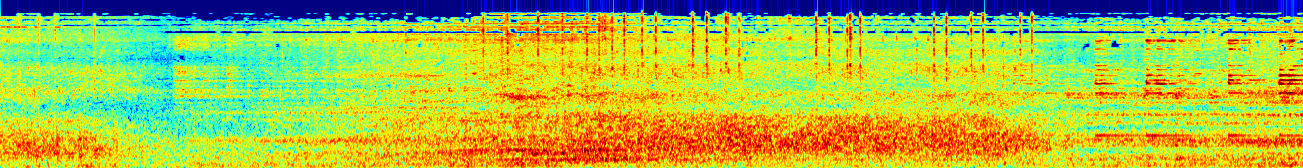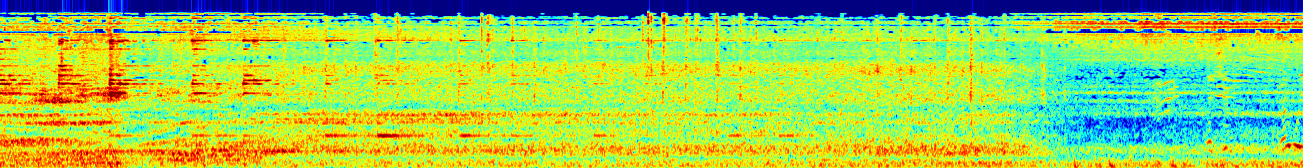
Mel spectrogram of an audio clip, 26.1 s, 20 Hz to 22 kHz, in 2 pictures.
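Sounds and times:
miniature train rolling on rails: 0.0 - 26.0
wheel clicks over rail joints: 3.8 - 23.6.

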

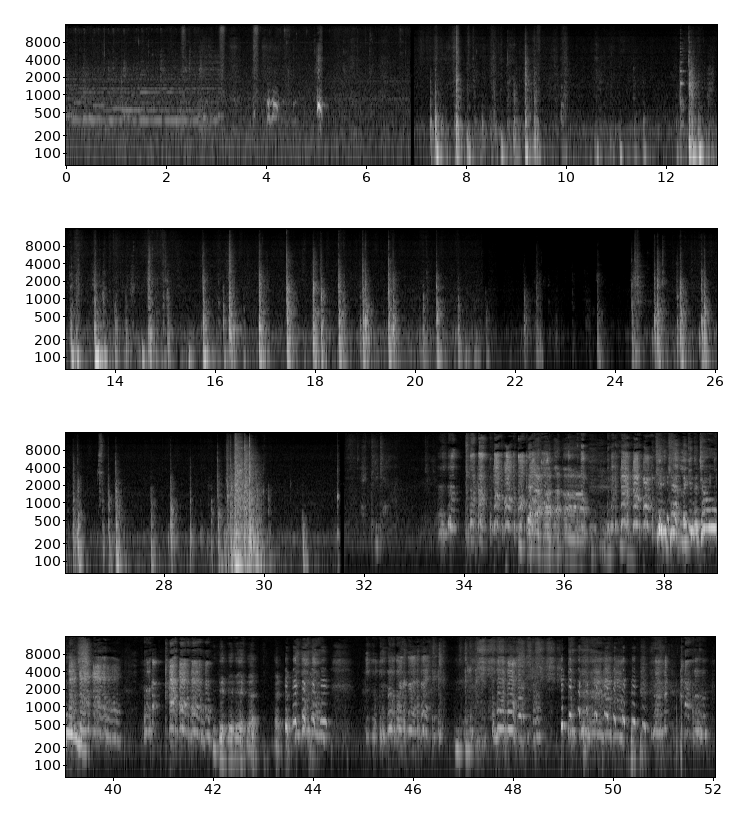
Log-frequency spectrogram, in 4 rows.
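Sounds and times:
baby laughing: 33.5 - 38.1, 39.0 - 42.3, 43.4 - 44.4, 45.0 - 52.0.

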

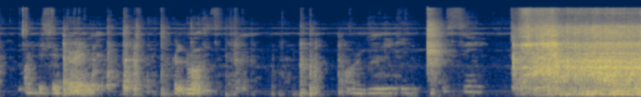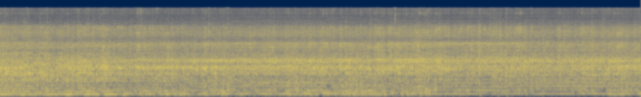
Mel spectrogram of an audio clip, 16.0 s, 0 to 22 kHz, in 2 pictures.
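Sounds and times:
blender motor running: 6.4 - 16.0.

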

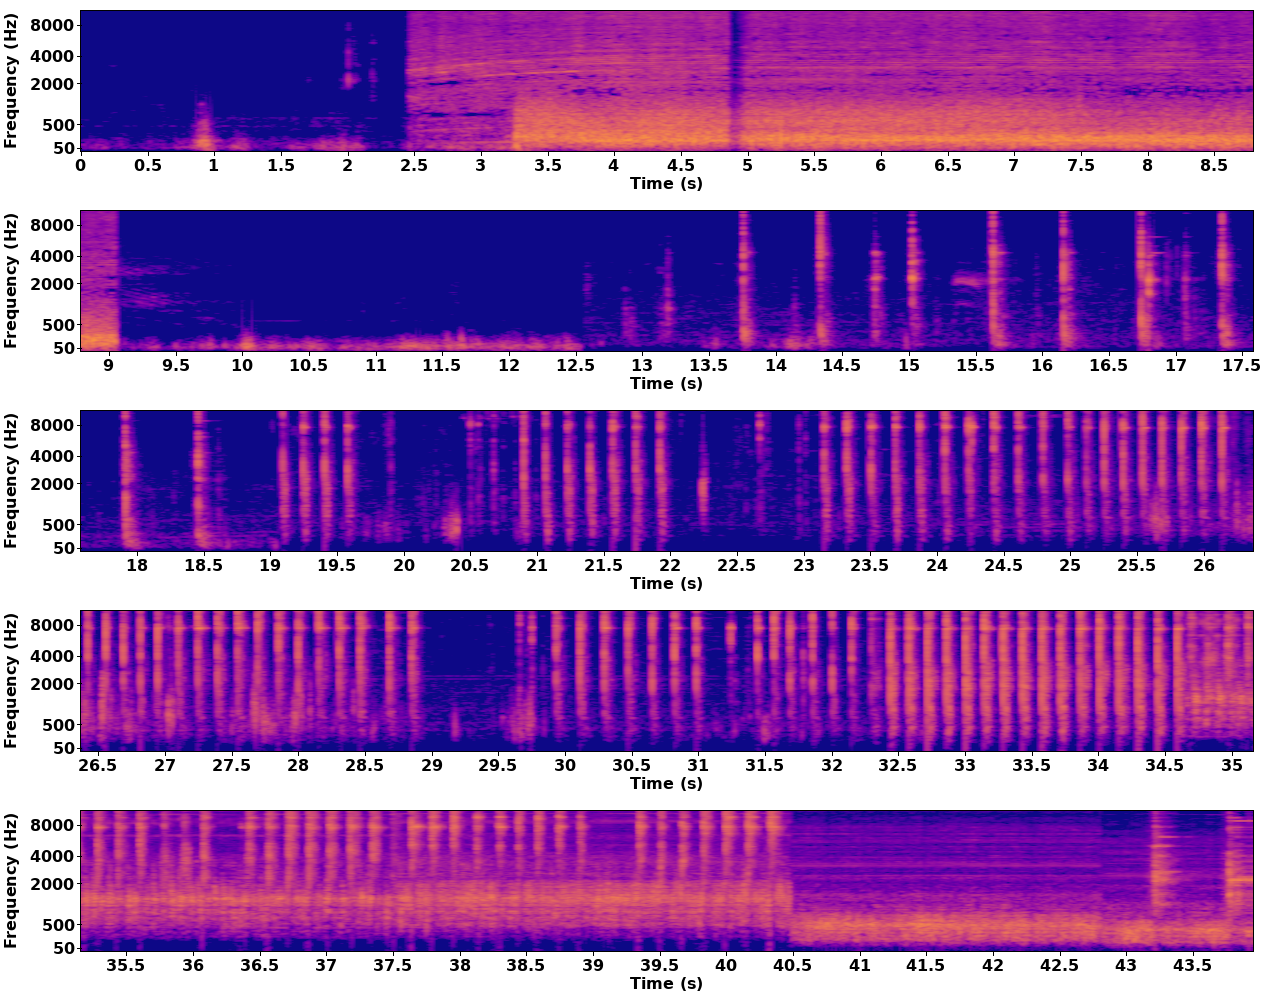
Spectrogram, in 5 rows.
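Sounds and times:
steady rushing noise: 34.8 - 43.9.

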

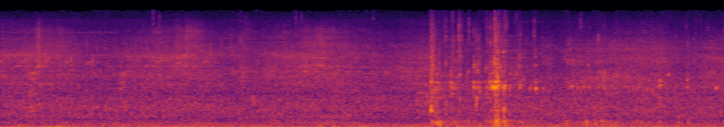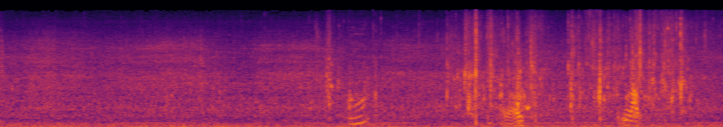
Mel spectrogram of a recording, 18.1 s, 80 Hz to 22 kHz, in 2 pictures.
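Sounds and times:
faint water sounds: 0.0 - 18.0
low motor hum: 0.0 - 18.0
small splashes in water: 12.9 - 18.0.

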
